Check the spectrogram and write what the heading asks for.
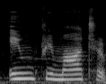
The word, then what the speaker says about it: imprimatur: মুদ্রণের দাপ্তরিক অনুমতি বা মুদ্রণাজ্ঞা কে আমরা ইংলিশে ইমপ্রিমাটার বলতে পারি এটি একটি নাউন স্পেলিং আই এম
